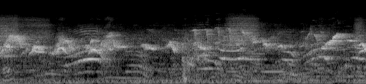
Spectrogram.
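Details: Greater green leafbird singing in a bird-song contest at a festival in Malinau Utara, where it placed runner-up in its class: a rapid, varied stream of bright whistles and chattering notes, with other birds and human voices behind.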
